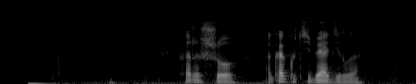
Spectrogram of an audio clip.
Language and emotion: Russian, neutral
